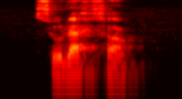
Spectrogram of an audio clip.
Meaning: tortoise, turtle
- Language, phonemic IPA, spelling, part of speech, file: Moroccan Arabic, /su.laħ.fa/, سلحفة, noun, LL-Q56426 (ary)-سلحفة.wav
